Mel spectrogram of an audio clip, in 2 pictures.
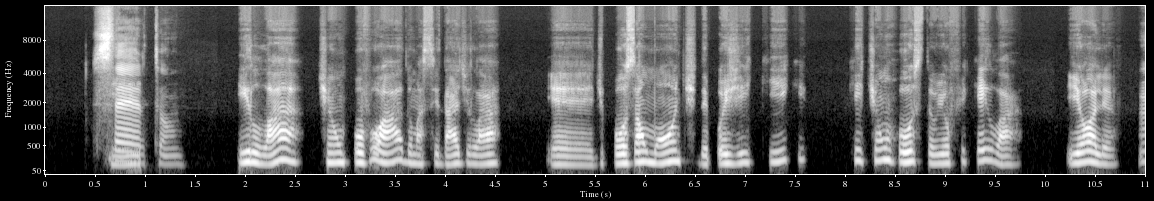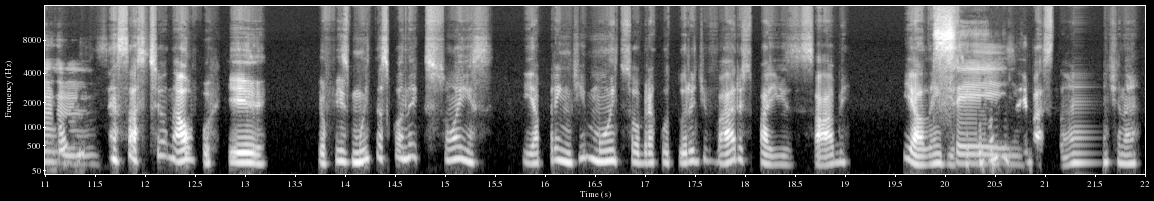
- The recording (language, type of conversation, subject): Portuguese, podcast, Por onde você recomenda começar para quem quer viajar sozinho?
- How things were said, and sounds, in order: static; distorted speech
